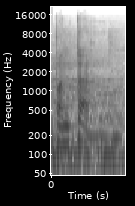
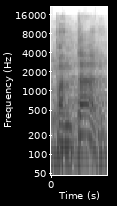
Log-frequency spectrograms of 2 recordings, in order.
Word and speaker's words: pantar: mí para mí esto se llama panting o pan tal como ves es decir los hispanoparlantes eso es cantar es el verbo pronunciado sueco que significa yo reciclo pero pan tal con acento la segunda es una adaptación al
